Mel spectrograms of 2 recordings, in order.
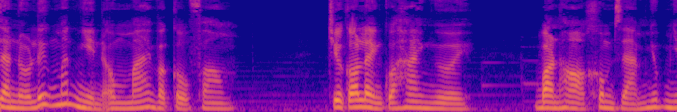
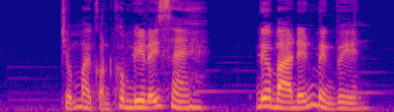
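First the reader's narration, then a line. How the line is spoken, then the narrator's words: Shouted order. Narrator (Vietnamese): Cậu Tấn quát đám giàn ô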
